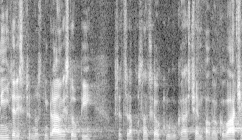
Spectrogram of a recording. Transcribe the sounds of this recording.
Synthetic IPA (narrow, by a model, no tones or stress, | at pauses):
nɪɲiːt̪ɛdɪspr̥ɛdno̞st̪ɲiːmpɾaːvɛmvɪst̪owpiː | pr̝̥ɛt̪sɛdaposlanɛt͡skɛːɦoklubukaːɛst͡ʃɛmpavɛlkovaːt͡ʃɛ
